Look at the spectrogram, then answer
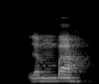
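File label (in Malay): "lembah", Malay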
